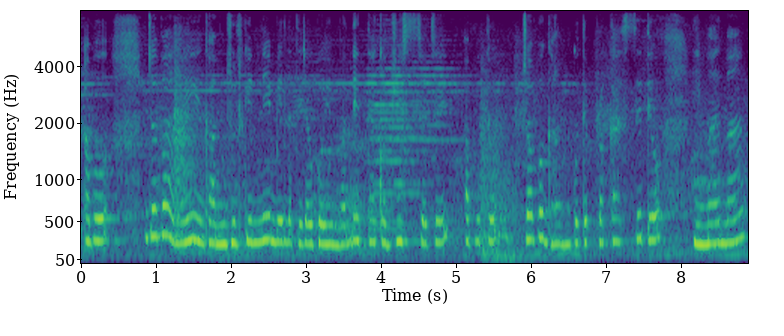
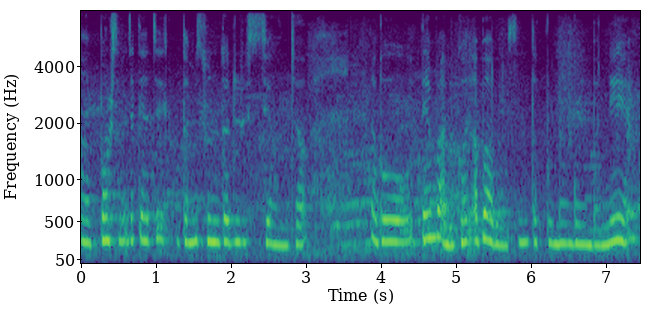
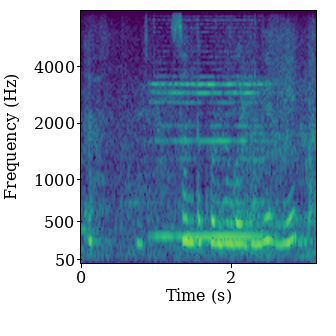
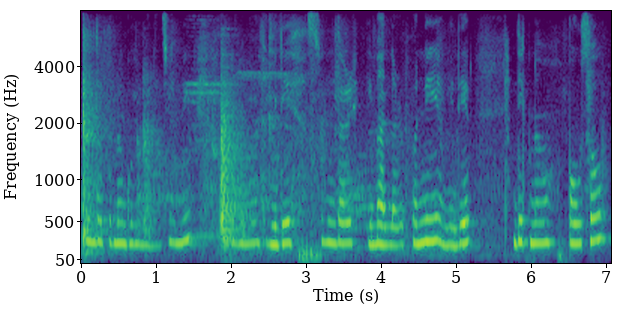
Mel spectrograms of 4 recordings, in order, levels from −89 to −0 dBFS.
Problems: none marked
